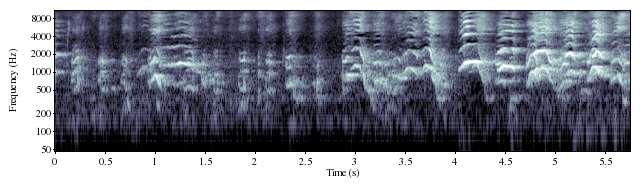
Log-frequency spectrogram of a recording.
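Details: Two-week-old Gordon Setter pups from the E litter fussing: soft scattered whimpers and grunts build into louder overlapping squeals, including a few thin sustained whistle-like whines toward the end.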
